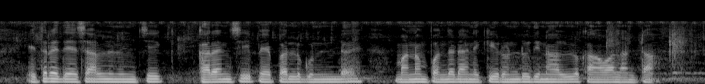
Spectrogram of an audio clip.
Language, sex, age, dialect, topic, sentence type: Telugu, male, 18-24, Southern, banking, statement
